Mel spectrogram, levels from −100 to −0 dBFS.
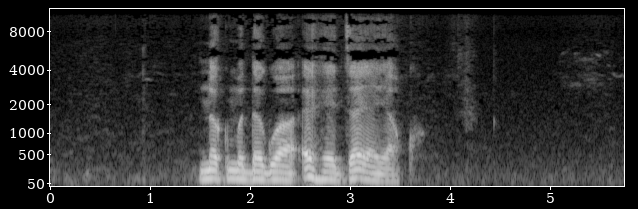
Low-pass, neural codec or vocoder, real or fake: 10.8 kHz; none; real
